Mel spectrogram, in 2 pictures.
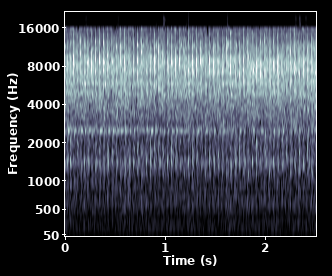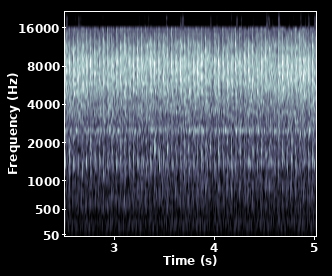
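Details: Mercedes W123 300D diesel idling in the dark, recorded from outside: steady idle with even rapid clatter and a faint knock about three times a second, barely audible from outside.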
